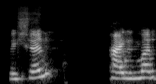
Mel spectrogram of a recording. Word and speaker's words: Meisenheimer: तो इस वाले कॉम्प्लेक्स, इसको हम क्या बोलते हैं, इसको हम बोलते हैं मिशन हाइमर कॉम्प्लेक्स, नाम है इसका।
